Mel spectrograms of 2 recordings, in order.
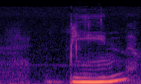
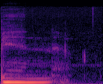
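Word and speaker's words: been: But the two common pronunciations are bean, bean, and bin. Ben, bean or bin.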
